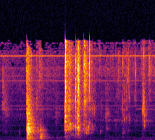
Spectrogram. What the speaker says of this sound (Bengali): এবার আমি ডাঁটা আর আলুটা দিয়ে দিচ্ছি।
